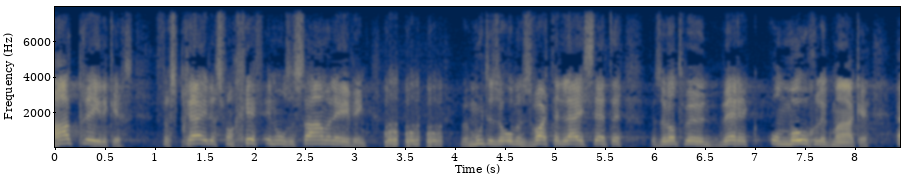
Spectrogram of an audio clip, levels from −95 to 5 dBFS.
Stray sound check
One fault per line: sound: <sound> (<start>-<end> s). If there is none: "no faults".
sound: laugh (3.3-3.9 s)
